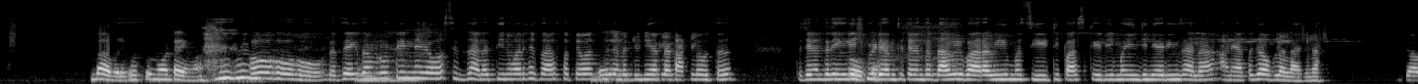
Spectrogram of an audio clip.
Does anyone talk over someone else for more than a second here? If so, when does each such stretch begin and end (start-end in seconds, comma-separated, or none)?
none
